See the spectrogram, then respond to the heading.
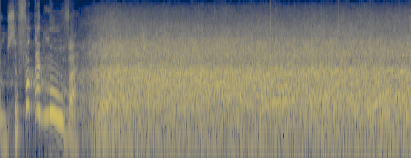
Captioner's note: audience laughing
